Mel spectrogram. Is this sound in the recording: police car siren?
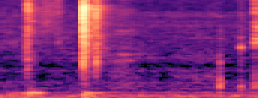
no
